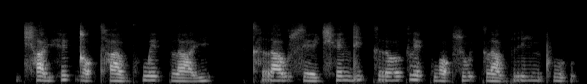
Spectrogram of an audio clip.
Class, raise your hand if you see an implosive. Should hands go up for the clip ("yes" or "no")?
no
